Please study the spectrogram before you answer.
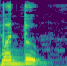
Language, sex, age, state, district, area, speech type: Telugu, male, 30-45, Andhra Pradesh, Vizianagaram, rural, read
